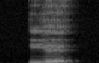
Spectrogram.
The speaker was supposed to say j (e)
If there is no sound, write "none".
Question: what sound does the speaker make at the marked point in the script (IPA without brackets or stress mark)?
e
